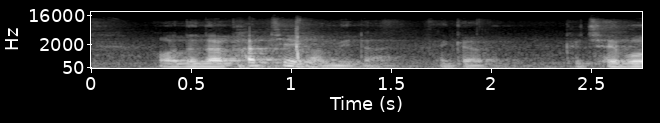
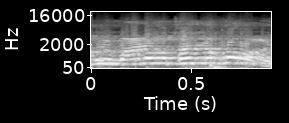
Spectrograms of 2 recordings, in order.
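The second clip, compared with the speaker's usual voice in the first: much higher, louder hammed-up drama yell; drama heroine shouting; 13 semitones higher, 9 dB louder than usual. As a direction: replay the drama hero's angry outburst, laughing through it. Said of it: "뿌리치면서 장면 기억하시죠?".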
